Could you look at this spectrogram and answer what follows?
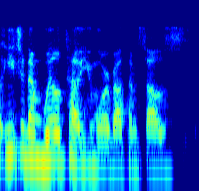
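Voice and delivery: ordinary talk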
